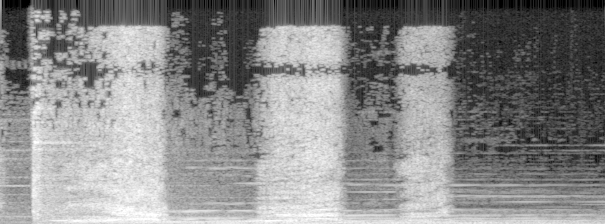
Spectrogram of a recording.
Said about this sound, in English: It's a grizzly. Should we get out of here? No. We're going to watch and listen.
